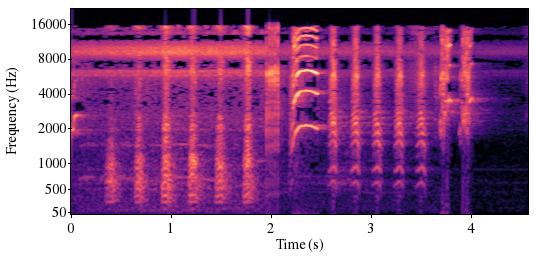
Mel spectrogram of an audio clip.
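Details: Javan myna, used to coax quiet caged mynas into calling: a run of gruff, nasal repeated notes about four per second, a bright upward whistle midway, then further harsh repeated notes before stopping abruptly.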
